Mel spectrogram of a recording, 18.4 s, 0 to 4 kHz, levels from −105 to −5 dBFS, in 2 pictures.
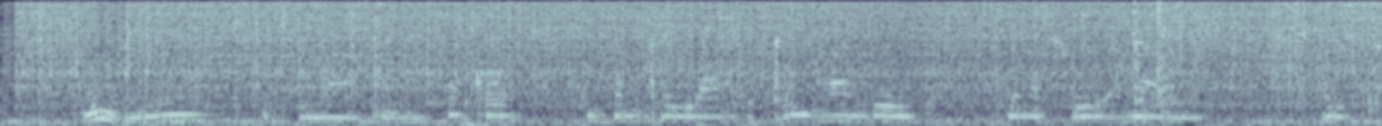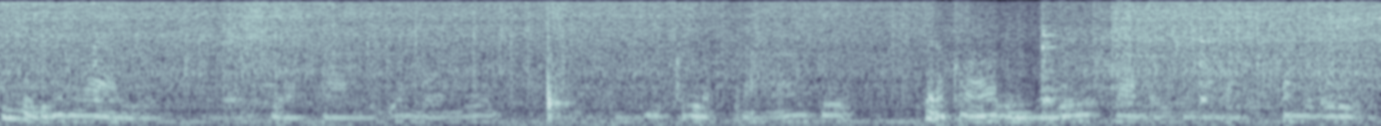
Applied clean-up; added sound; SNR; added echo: neural mask model RNNoise.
